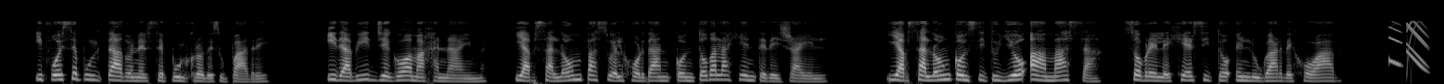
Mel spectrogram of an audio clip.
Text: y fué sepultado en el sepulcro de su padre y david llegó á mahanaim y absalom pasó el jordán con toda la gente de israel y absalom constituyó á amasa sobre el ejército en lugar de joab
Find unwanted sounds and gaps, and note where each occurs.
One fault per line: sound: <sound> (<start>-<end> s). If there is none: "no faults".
sound: chirp (13.9-14.3 s)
